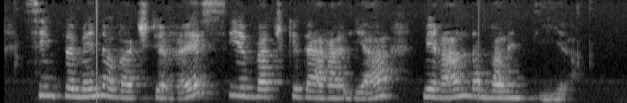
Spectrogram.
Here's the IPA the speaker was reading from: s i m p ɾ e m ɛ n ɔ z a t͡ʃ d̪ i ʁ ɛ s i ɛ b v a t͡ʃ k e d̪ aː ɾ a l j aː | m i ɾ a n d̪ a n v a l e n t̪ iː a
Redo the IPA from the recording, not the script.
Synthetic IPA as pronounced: s i m p l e m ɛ n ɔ v a t͡ʃ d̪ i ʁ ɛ s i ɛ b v a t͡ʃ k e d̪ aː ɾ a l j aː | m i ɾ a n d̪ a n v a l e n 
